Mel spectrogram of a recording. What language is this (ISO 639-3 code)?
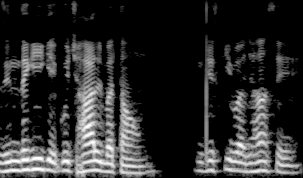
urd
